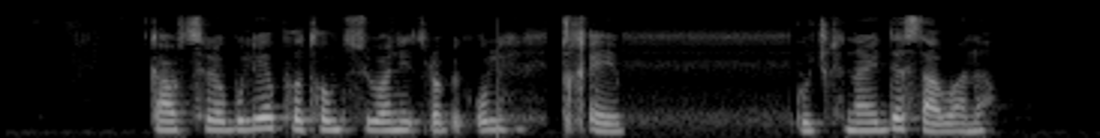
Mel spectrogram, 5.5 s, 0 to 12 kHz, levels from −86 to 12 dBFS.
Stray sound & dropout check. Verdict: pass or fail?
pass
